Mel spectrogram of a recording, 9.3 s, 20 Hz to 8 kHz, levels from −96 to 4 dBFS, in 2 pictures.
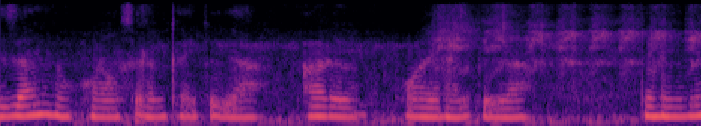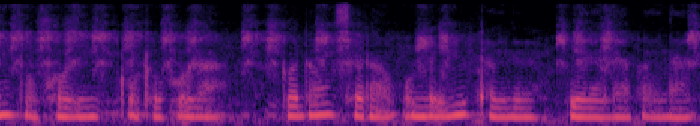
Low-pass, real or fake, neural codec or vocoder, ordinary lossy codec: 7.2 kHz; fake; codec, 16 kHz, 4 kbps, FreqCodec, smaller model; none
